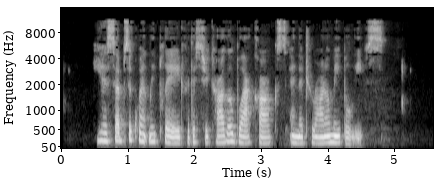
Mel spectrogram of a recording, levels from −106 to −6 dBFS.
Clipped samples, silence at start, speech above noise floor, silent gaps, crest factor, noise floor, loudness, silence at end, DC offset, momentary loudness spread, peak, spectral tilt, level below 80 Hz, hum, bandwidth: under 0.1%; 0.5 s; 34 dB; none; 18 dB; -58 dBFS; -24 LUFS; 0.75 s; under 0.1%; 6 LU; -6 dBFS; -4 dB/octave; -72 dBFS; none; 11.5 kHz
